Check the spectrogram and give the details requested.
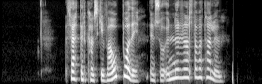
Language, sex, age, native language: Icelandic, female, 40-49, Icelandic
